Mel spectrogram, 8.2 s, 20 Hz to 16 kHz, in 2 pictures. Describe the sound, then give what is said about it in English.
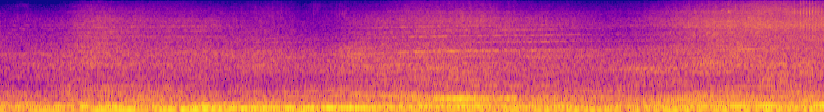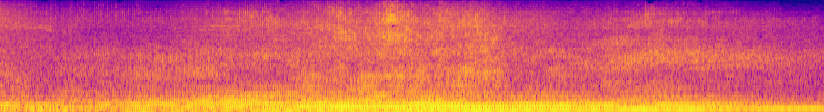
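A full grid of Ford Cortina race cars at Goodwood's 2023 Members Meeting leave the assembly area for the circuit, some sliding sideways. Many engines rev and snarl together, the roar building louder toward the end, with no voices. “I'll let you enjoy now the sounds of that full grid of Ford Cortinas heading out onto the circuit. some of them getting a little bit sideways out of the assembly area and onto the circuit.”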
